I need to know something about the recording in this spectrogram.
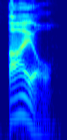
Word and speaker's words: aisle: Look down the long path and think aisle with a silent S.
